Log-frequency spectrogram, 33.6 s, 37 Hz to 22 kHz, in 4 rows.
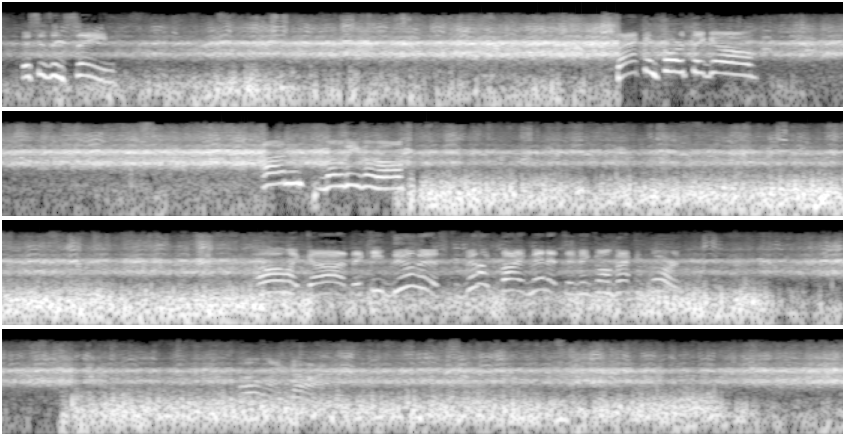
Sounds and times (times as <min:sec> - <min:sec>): Honk: 0:00.0 - 0:33.6.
